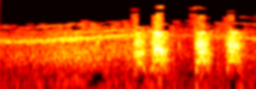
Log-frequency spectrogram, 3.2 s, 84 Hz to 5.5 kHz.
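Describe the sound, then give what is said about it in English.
A team of sled huskies barks in four quick, loud bursts, following a steady droning sound that fills the first half of the moment. It is Sergeant Preston's team of huskies, with the lead dog King setting the pace. “It was 2 days later when the mighty lead dog King set the pace for Sergeant Preston's team of huskies.”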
